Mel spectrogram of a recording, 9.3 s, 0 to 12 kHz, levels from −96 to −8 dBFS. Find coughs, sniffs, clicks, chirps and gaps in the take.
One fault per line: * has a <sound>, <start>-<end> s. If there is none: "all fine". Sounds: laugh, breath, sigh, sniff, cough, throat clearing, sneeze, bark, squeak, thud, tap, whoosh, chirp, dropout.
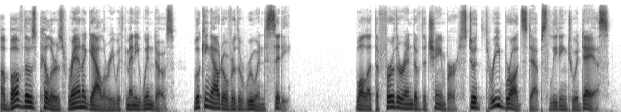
all fine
